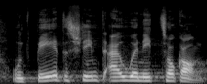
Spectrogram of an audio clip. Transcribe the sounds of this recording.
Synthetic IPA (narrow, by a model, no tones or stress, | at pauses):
ʊntb̥eːɾdəsʃtɪmtawənɪtsoɡɑnt͡s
